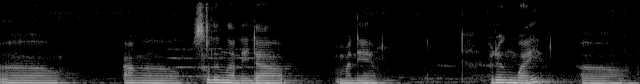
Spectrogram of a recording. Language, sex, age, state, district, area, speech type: Bodo, female, 18-30, Assam, Udalguri, rural, spontaneous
